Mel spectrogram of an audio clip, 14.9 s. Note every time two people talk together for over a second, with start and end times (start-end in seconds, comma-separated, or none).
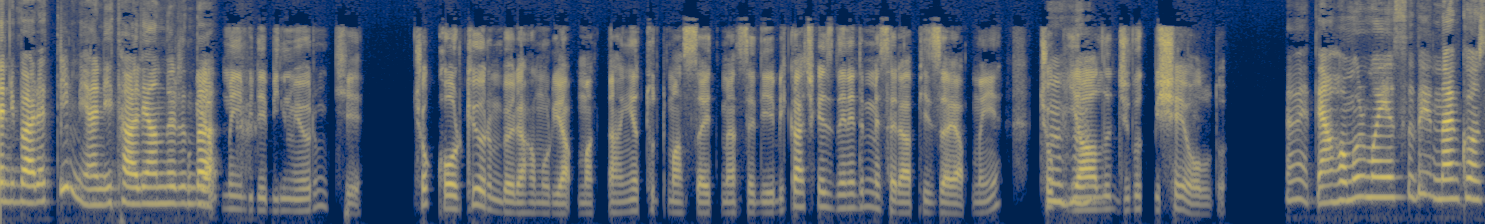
none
